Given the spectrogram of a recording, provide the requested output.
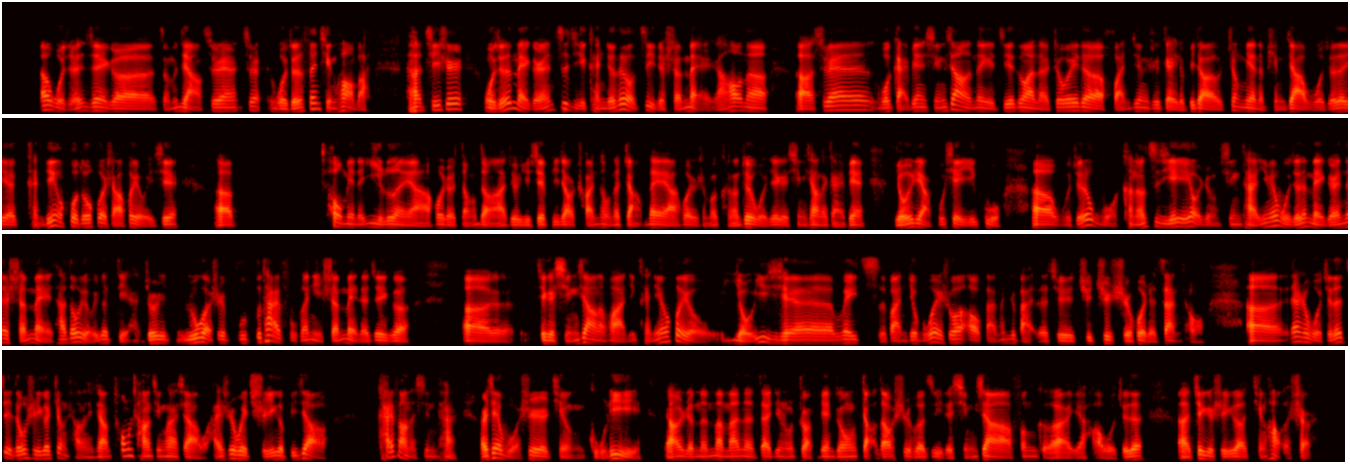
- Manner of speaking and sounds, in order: laughing while speaking: "啊"; lip smack; other background noise
- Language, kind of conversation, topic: Chinese, podcast, 你能分享一次改变形象的经历吗？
